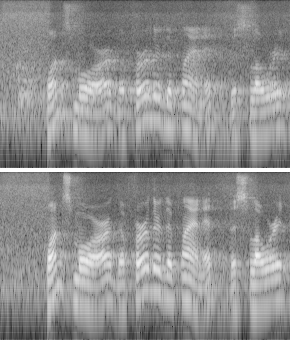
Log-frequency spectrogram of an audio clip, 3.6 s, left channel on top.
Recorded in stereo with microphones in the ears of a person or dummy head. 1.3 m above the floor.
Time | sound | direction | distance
0.6 | a man speaking | 50° right (ahead or behind) | 0.6 m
